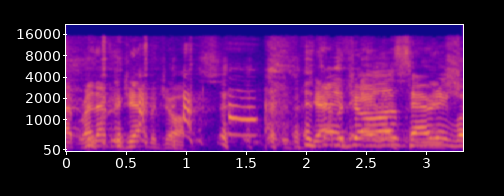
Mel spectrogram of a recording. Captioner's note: laughter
